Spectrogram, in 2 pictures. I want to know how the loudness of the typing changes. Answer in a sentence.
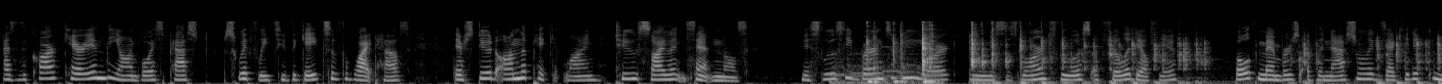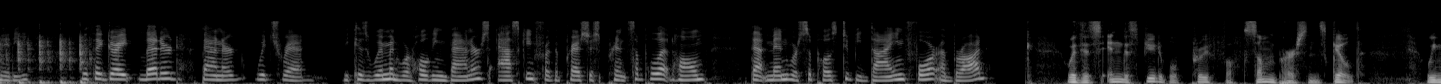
The loudness of the typing goes down, then up.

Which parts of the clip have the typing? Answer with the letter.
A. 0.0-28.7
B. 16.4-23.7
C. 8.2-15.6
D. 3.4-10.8
C.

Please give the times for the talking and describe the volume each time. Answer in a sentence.
You can hear the talking from 0.0 to 28.7 s, at a steady volume.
